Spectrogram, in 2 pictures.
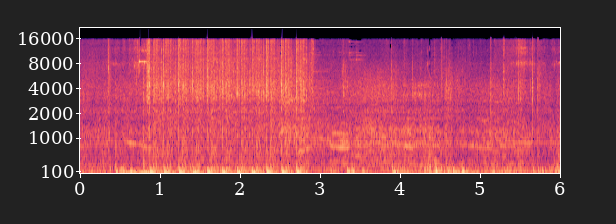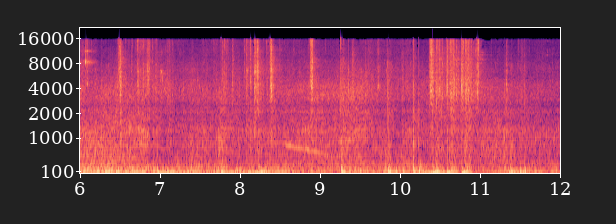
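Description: A machine gun fires rapid, loud bursts.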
